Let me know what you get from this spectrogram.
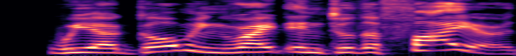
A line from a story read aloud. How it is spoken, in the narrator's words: the boy exclaimed hoarsely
